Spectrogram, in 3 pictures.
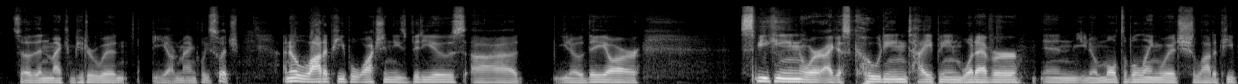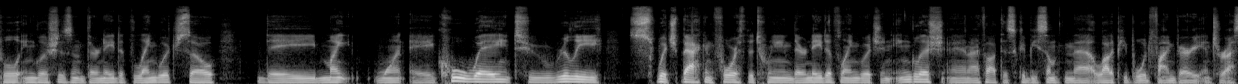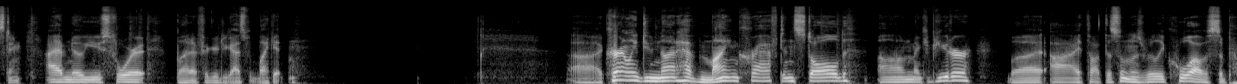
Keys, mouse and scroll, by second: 0.2 click, 4.7 click, 5.2 click, 26.1 click, 26.8 click, 28.1 click, 28.8 middle click, 29.9 click.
